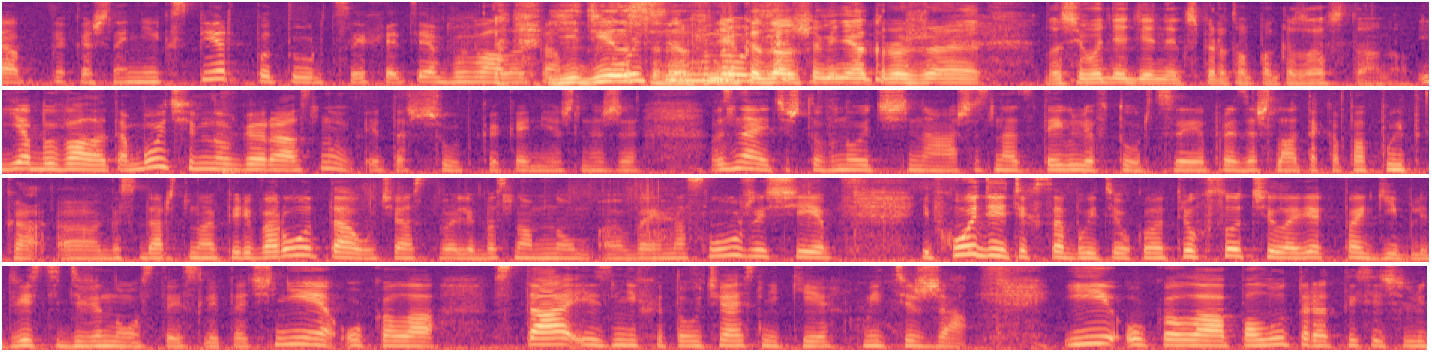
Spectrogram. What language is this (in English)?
Russian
